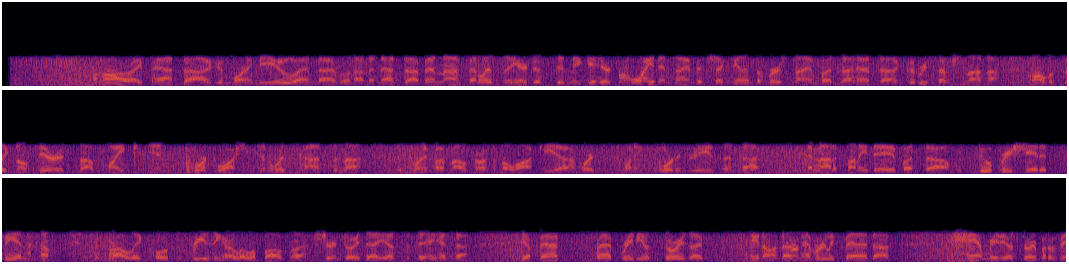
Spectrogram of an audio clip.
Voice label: Hallicrafters HT-37 Hammarlund HQ-180 Shure 444 Mic; Port Washington,Wi.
